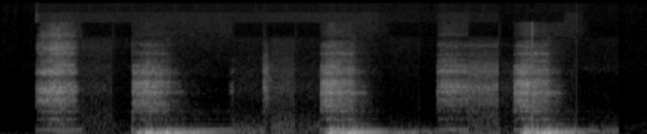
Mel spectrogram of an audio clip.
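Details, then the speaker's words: Imitated normal breathing pattern (eupnea) demonstrated as a teaching baseline: steady, even breaths in and out at a regular pace. "first we'll have to be familiar with the normal breathing pattern jupne and this will be our baseline and it goes something like this"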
